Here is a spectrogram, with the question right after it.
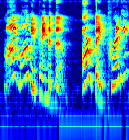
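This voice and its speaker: A woman's voice: very high-pitched, huge pitch swings, moderate pace, sharp tone, roomy sound, soft background music, pitched above the performer's own voice, heavily acted. A woman voicing a proud, touchy little girl from a storybook, chatty and showy.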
